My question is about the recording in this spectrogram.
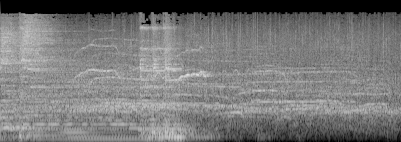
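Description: The last bars of a live pop song with band ending about four seconds in, giving way to studio audience applause and cheering with whoops.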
